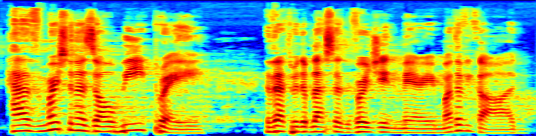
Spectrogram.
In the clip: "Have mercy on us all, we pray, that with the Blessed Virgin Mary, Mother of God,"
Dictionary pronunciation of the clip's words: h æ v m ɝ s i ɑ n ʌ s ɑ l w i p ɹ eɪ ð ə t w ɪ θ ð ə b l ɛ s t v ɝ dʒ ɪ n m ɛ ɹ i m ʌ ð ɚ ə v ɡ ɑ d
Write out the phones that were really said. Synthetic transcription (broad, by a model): h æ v m ɝ s i ɑ n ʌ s ɑ l w i p ɹ eɪ ð ə t w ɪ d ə b l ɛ s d v ɝ dʒ ɪ n m ɛ ɹ i m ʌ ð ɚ ə v ɡ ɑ d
